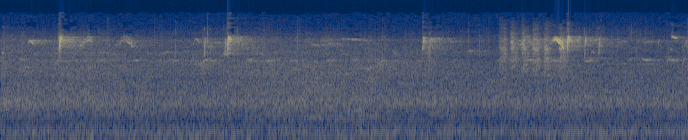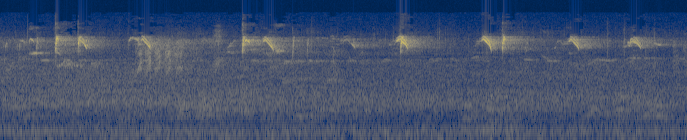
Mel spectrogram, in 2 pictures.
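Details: In late February near Levice, a hawfinch (Coccothraustes coccothraustes) gives short, sharp, very high ticking calls at irregular intervals, one or two per second, over a steady broad rush of wind or distant noise.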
